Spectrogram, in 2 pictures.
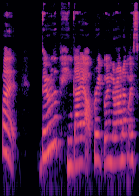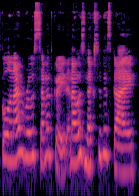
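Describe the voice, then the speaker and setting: Bright, high-voiced embarrassed young woman reading aloud. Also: fairly quick. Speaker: vlogger. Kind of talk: casual chat, reading aloud from an old childhood diary.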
